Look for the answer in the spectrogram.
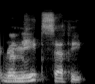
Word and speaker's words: Ramit Sethi: Ram Ramit Sethi, how do you say his name? – I forget. – Ramit Sethi. Sethi. Yeah, okay.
